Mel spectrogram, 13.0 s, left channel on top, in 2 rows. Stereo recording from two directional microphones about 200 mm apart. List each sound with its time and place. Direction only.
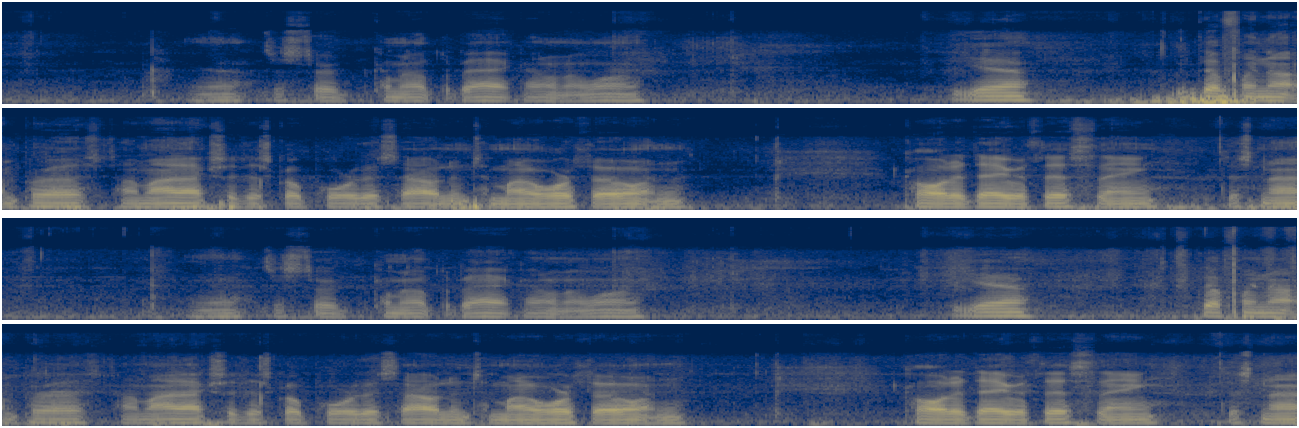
0.9 s speech: centre (ahead or behind)
4.8 s speech: 10° left (ahead or behind)
5.9 s speech: 20° left (ahead or behind)
7.2 s speech: 10° left (ahead or behind)
11.0 s speech: 5° left (ahead or behind)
